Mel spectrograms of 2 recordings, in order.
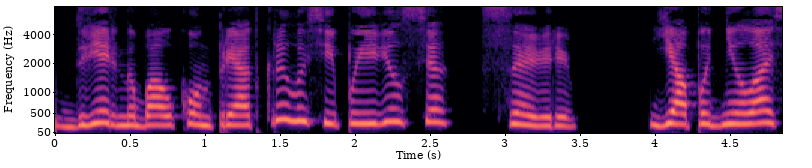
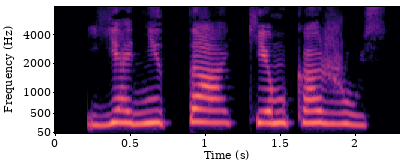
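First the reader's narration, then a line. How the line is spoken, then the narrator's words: Inward moan. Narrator (Russian): простонала мысленно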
